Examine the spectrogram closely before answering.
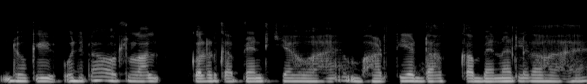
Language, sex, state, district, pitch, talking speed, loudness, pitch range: Hindi, male, Bihar, Purnia, 145 Hz, 205 wpm, -28 LUFS, 140-150 Hz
